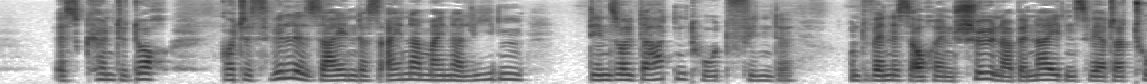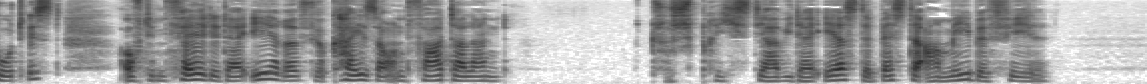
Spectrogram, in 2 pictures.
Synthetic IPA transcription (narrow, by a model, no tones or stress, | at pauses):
ʔɛskʰœntədɔχɡ̥ɔtəsv̥ɪləzaɪndasʔa̰ɪnɐmaɪnɐliːbm̩ | d̥eːnzɔldaːtn̩tʰoːtfɪndə | ʔʊntv̥ɛnɛsaʊxaɪnʃøːnɐbənaɪdn̩sv̥eːɐtɐtʰoːtʰɪstʔa̰ʊfd̥eːmfɛldədeːɐʔeːʁəfyːɐkʰaɪzɐʊ̰ntfaːtɐlant | d̥uːʃpʁ̥ɪçstjaːviːdeːɐʔeːɐstəbɛstəʔa̰ɐmeːbəfeːl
